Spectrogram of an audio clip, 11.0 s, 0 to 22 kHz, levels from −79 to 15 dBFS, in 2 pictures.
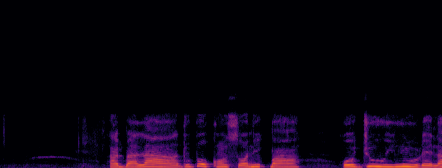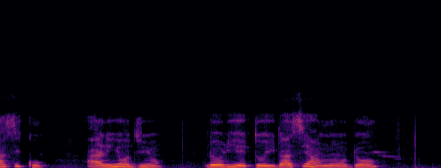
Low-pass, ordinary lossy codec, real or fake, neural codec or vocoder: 7.2 kHz; Opus, 24 kbps; fake; codec, 16 kHz, 4 kbps, FreqCodec, larger model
